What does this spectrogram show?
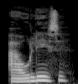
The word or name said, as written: aflæsse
